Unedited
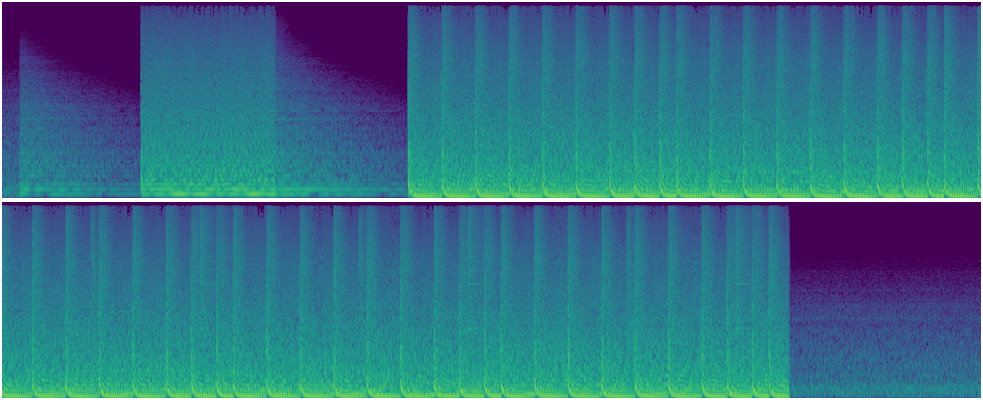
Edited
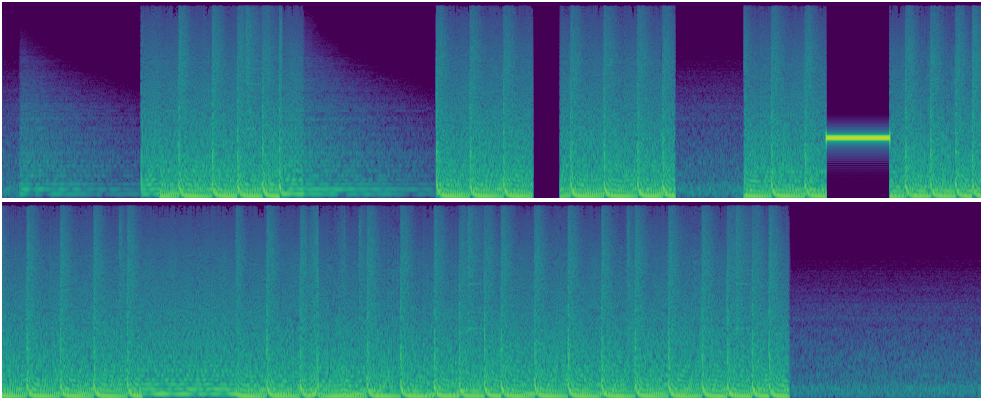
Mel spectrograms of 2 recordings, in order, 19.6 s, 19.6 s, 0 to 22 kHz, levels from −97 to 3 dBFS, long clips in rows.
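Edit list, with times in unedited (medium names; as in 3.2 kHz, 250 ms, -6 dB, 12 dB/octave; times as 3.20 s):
1.58–2.52 s: swap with 10.91–12.13 s
5.03–5.30 s: mute
6.45–7.14 s: room tone
7.96–8.60 s: bleep 1.27 kHz -7 dBFS
12.84–13.22 s: reverse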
